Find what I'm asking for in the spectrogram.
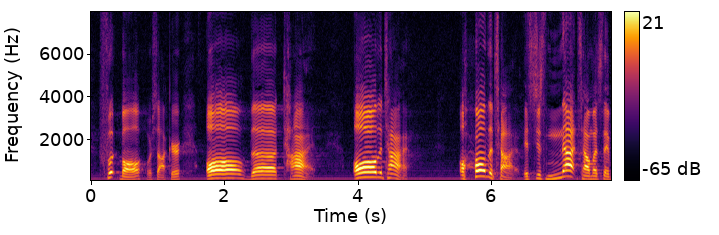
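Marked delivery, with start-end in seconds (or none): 1.7-6.4 "All the time" stretched out and punched loud; drawn-out, loud stress on "All"; emphatic repetition. Real, not acted. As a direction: hammer "All the time", louder on each repeat after the first. Hammering how constantly they play.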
